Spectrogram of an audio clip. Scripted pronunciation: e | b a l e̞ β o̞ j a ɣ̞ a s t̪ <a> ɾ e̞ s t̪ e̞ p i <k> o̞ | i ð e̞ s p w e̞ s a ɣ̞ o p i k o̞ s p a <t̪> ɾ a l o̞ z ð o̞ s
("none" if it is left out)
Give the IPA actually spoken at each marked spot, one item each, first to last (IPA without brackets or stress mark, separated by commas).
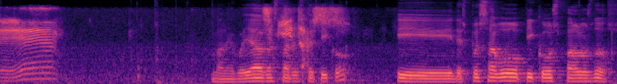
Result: a, k, none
